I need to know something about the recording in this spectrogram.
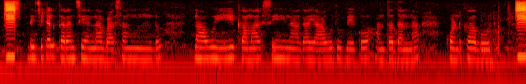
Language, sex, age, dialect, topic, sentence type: Kannada, female, 36-40, Central, banking, statement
